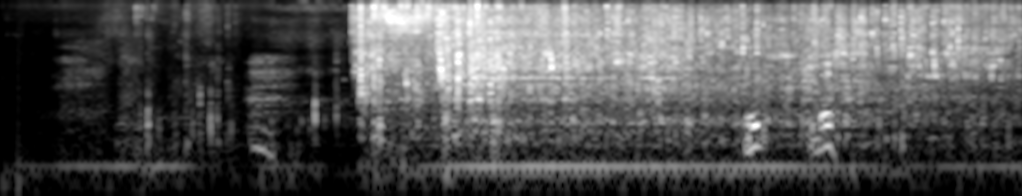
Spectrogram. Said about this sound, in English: it's going to pour water into that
